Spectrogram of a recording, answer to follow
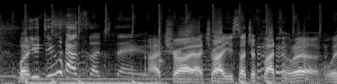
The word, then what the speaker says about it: flatteur: You're such a flatteur. Is that how you say it in French? Flatteuse for a female. Oh, what is it for a guy? Flatteur.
